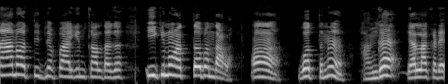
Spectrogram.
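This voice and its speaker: A woman is speaking. Her pitch is extremely high. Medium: read story. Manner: blunt, scolding, folksy.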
